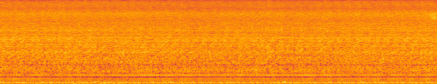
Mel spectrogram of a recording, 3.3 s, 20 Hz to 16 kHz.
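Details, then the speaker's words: Toyota MR2 swapped with Lotus Evora V6, first drive, low on fuel, no leaks seen, coolant fine: steady idle with firm low hum sitting higher than normal; owner suspects the drive-by-wire, not confirmed. "It seems like it's idling a bit high. I don't know if it has something to do with the drive-by-wire."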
